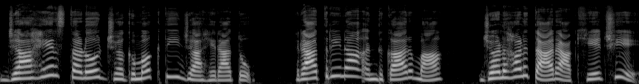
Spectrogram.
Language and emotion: Gujarati, neutral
